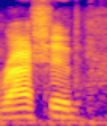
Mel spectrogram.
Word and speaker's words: Rashid: It's by Mark Rashid, I think it's Rashid is how you pronounce it, R-A-S-H-I-D, Mark Rashid.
